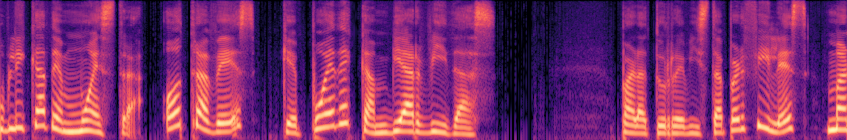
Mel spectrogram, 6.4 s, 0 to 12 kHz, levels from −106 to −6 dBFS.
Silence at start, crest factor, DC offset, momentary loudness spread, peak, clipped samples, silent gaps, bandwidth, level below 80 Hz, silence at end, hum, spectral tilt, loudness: 0 s; 16 dB; under 0.1%; 7 LU; -2 dBFS; under 0.1%; none; 12 kHz; -54 dBFS; 0 s; none; -5 dB/octave; -19 LUFS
